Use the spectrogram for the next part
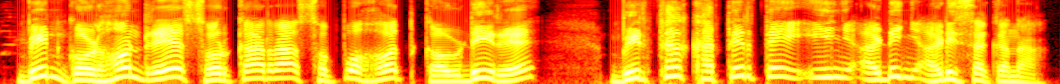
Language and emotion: Santali, angry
